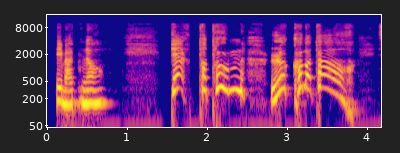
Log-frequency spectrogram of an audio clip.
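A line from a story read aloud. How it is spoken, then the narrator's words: Exclaiming. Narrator (French): s'écria le professeur McGonagall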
